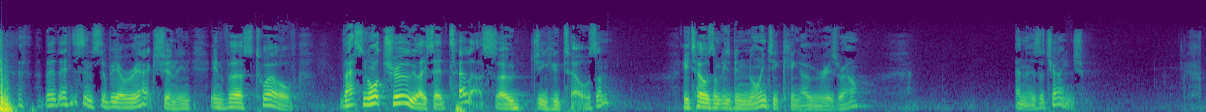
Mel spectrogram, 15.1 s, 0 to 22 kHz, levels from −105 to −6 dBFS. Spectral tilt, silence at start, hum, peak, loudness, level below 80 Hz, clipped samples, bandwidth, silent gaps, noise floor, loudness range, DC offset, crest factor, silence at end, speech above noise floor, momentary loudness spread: -6.5 dB/octave; 0 s; none; 0 dBFS; -28 LUFS; -38 dBFS; under 0.1%; 10.5 kHz; none; -71 dBFS; 15 LU; under 0.1%; 28 dB; 1.55 s; 44 dB; 14 LU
